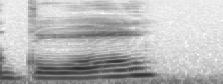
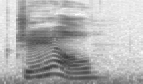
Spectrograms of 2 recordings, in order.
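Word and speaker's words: gaol: So it was originally called the Carleton County Jail, spelled G-O-A-L. So I recently learned while doing research for this podcast that a lot of people think that that is like Gale or Goal. Like, cool. – However you want to say it, but G-O-A-L was actually pronounced jail, just like J-A-I-L.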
